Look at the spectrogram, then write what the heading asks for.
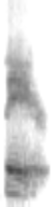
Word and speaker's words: Baer: his name was Private Bear, right? Bear was spelled like Baer, Mhm.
